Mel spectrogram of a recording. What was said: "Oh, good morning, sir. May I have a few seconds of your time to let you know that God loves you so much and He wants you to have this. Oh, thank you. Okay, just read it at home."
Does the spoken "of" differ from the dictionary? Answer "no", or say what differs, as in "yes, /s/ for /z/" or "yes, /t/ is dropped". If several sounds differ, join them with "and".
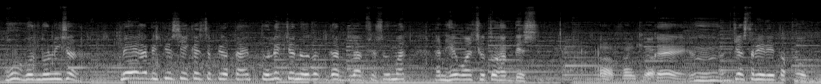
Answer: yes, /p/ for /v/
